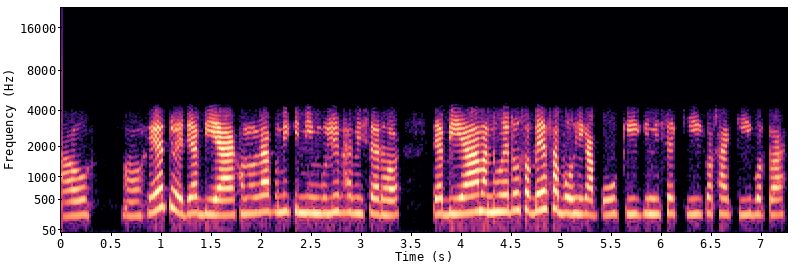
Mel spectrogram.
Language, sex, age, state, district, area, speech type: Assamese, female, 18-30, Assam, Majuli, urban, conversation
